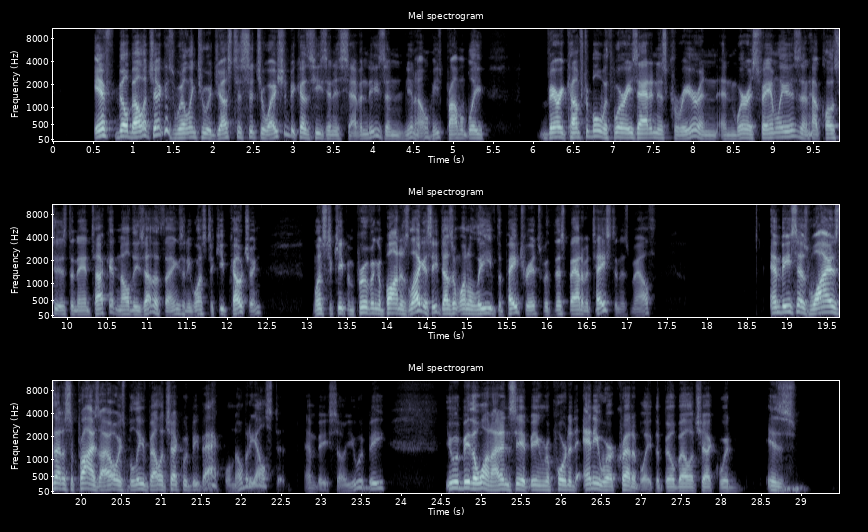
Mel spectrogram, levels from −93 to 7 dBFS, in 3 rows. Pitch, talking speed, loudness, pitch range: 125 Hz, 235 wpm, -26 LUFS, 115-145 Hz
